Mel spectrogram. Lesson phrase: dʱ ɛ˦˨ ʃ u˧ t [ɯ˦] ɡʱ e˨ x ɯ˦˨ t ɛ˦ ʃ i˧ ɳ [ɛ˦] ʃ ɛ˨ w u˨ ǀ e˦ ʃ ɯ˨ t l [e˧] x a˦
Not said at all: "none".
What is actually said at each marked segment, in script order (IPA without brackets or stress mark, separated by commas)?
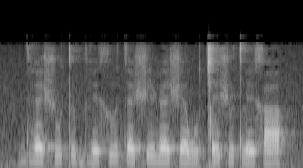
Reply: ɯ˨, ɛ˧, e˧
